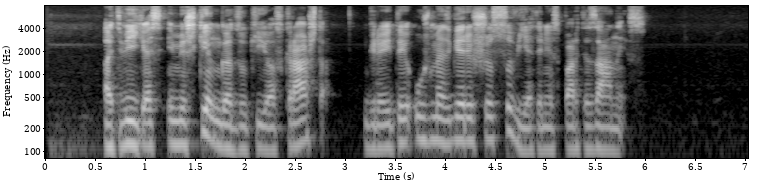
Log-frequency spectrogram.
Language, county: Lithuanian, Utena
